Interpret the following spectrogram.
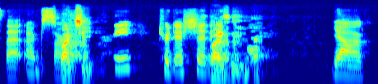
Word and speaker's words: Swati: He is also Sangoma in the Zawi, you're going to have to pronounce that. I'm sorry. Swati.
